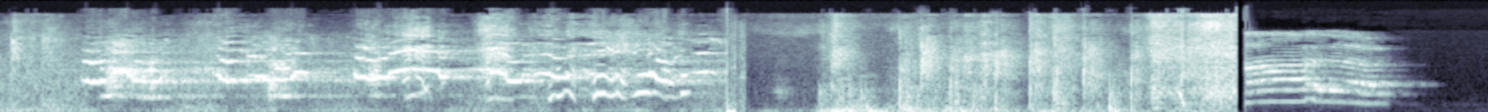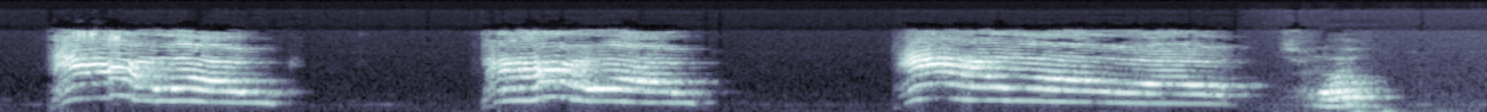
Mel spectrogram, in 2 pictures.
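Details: Domestic cat in a home compilation of funny cat moments. After a burst of human talk, laughter and clatter, it gives a series of drawn-out, downward-bending meows, one about every two seconds, separated by silence.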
